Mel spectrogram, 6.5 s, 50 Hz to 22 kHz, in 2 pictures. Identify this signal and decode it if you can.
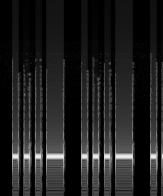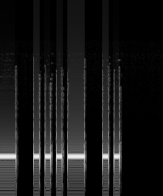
Morse code, heard as a keyed tone, about 10 wpm, 800 Hz. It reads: VVAVI
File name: LEZIONI / 5 LBVC / 5 LBV 10wpm 2248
